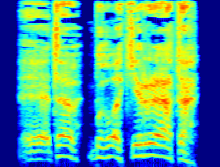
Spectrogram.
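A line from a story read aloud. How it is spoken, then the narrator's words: Rasping wheeze. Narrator (Russian): прохрипел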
